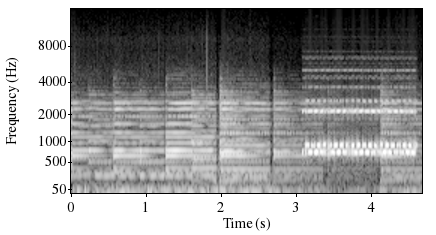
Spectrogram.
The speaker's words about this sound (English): Somebody pick up the phone.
